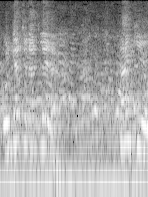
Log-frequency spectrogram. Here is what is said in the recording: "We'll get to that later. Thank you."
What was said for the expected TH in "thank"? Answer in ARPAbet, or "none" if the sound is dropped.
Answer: T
